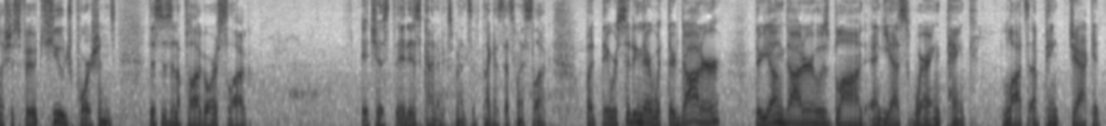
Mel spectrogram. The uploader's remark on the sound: podcasts live from Café Anyway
